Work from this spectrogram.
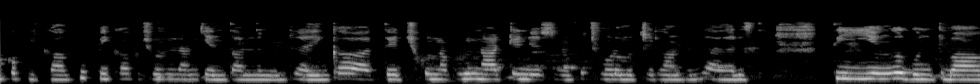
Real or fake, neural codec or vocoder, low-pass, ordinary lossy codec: real; none; 7.2 kHz; none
